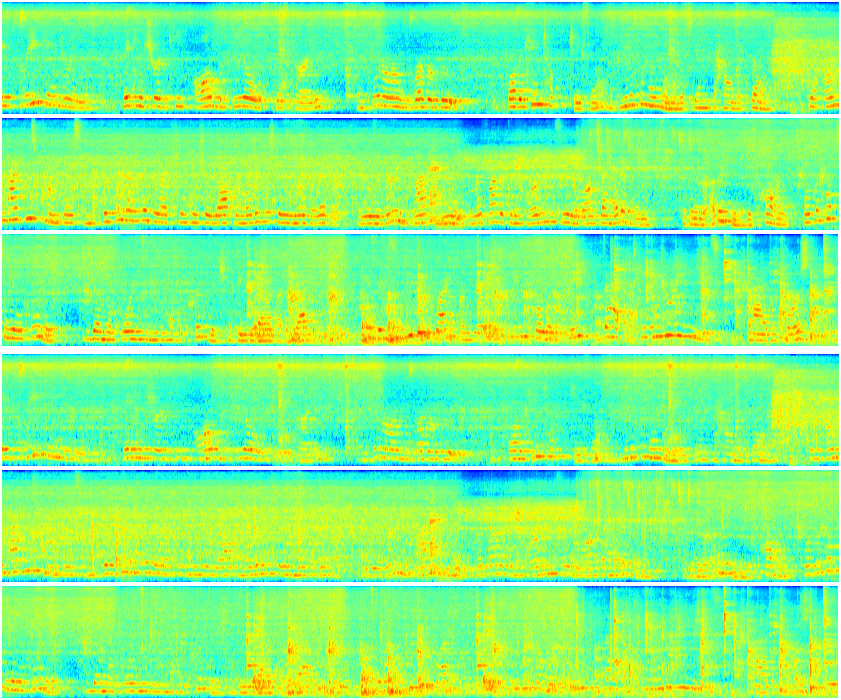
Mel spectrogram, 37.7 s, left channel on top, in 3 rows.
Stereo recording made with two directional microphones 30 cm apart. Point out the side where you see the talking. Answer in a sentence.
In this clip you hear the talking on the left.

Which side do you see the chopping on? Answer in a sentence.
You can hear the chopping on the right.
